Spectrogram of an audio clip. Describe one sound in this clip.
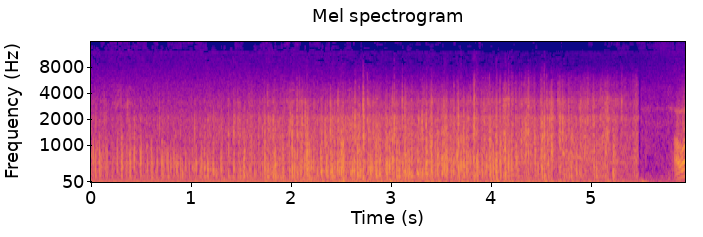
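Water rushes and splashes.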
